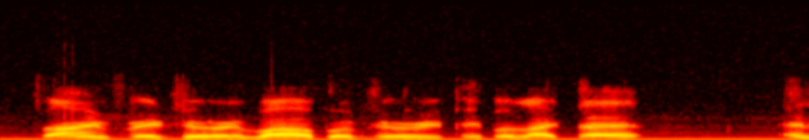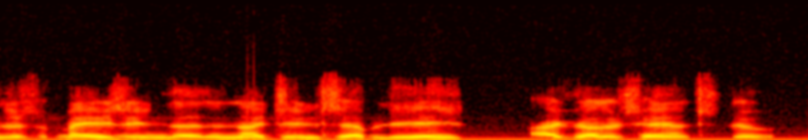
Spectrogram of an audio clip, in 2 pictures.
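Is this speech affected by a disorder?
Yes: throat cancer; throat cancer over last couple of years; cancer survivor, alive and well; speech not the best as result of throat cancer, may sound drunk, quit podcasts over it.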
